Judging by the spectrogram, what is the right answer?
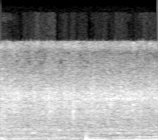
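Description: Chicken meat dropped into hot oil in a pan for a Bengali chicken kosha, a brief splash followed by a steady, close sizzle.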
